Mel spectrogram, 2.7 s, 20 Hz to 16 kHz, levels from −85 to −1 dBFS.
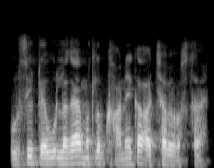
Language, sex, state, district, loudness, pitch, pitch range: Hindi, male, Bihar, Gopalganj, -17 LUFS, 130 Hz, 125-140 Hz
